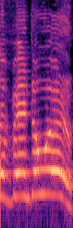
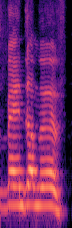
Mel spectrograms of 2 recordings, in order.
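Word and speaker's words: Van der Merwe: to hastings voice the white ball out to vanderwaal oh i said his name wrong but he scores the troy it was van der merv who was able to score it for scotland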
